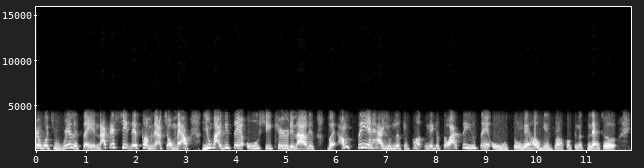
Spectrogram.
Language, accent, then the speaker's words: English; Memphis, Tennessee, United States; I grew up in Memphis, Tennessee, in the hood, baby.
